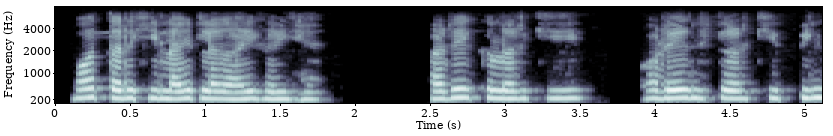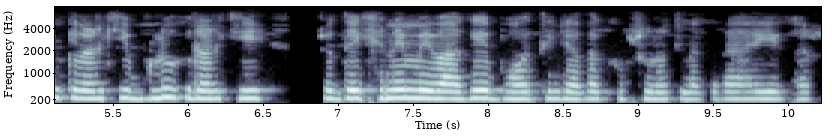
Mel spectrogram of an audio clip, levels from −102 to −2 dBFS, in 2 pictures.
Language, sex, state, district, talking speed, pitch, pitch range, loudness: Hindi, female, Bihar, Muzaffarpur, 190 wpm, 235 Hz, 220-245 Hz, -16 LUFS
